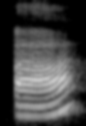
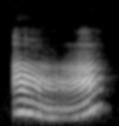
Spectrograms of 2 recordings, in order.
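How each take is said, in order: First: The pitch rises from mid to high. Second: The pitch dips briefly, then rises. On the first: "the second tone uh, rises from mid" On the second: "the third tone falls and rises"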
